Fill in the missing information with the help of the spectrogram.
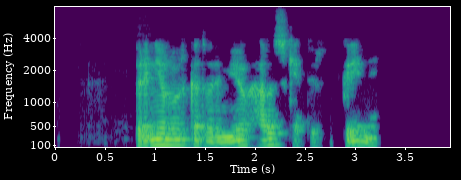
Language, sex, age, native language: Icelandic, male, 30-39, Icelandic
